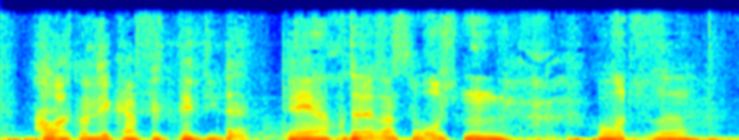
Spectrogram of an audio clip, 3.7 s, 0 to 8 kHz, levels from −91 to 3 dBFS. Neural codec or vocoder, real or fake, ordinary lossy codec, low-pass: codec, 16 kHz in and 24 kHz out, 1.1 kbps, FireRedTTS-2 codec; fake; none; 7.2 kHz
